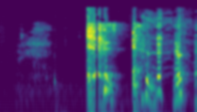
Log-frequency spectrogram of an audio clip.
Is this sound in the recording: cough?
yes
